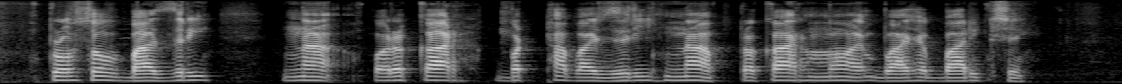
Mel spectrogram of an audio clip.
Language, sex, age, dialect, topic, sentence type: Marathi, male, 36-40, Northern Konkan, agriculture, statement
